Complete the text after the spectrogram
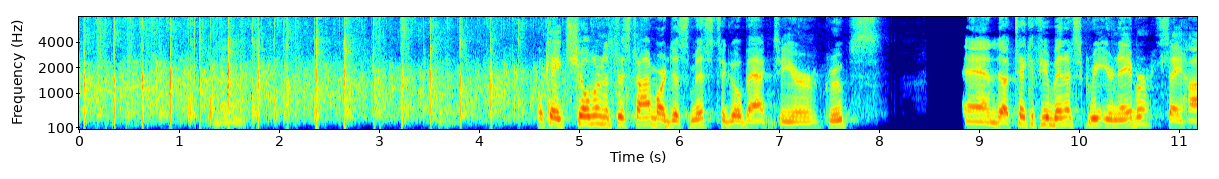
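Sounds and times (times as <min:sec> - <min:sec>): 
audience applause: 0:00.0 - 0:05.5
speech: 0:04.6 - 0:08.0, 0:08.8 - 0:11.1.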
